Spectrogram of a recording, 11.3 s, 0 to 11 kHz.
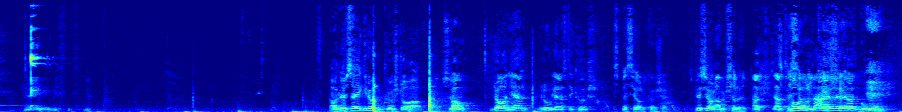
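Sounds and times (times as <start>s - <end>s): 
glasses clinking in a toast: 0.0s - 0.8s
speech: 4.1s - 11.2s.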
